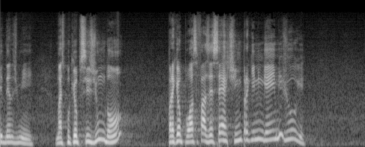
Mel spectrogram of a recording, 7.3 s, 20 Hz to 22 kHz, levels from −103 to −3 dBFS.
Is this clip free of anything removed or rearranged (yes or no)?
yes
